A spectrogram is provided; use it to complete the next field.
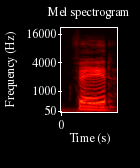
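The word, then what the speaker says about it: Feyd: start realizing, or Faid and fucking how to pronounce his name. Fade.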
